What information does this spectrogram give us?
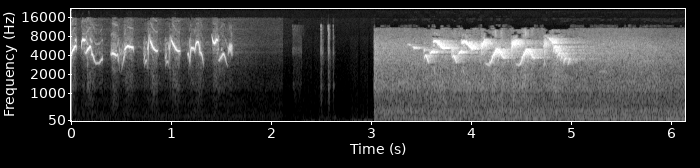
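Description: An Indigo Bunting gives a short, high song of about five or six quick, sharp notes, then a second brief bright phrase over a soft background hiss.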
